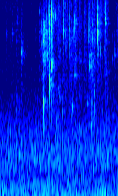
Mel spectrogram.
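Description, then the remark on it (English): Several soft drips of dirty water land on the ground, a pair in quick succession and another a moment later, over a faint steady background hiss with no voices. “But yeah, the pages of this album start to become soaked with like dirty water spreading out from the center binding, the spine of the book.”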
